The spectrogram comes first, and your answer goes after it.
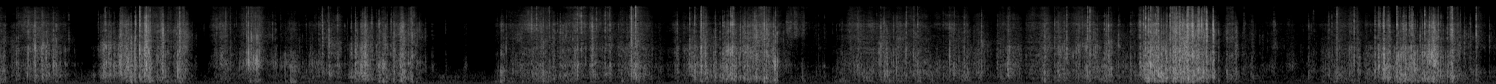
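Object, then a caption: Thin glossy paper flyer. Fingertips grab, crinkle and turn the thin pages of a glossy white and orange hardware-store advertising flyer lying open on a table. Bright, irregular bursts of paper crinkling and rustling come with brief quieter pauses and a few louder crunches.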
